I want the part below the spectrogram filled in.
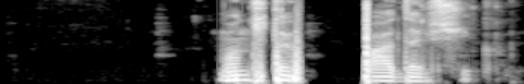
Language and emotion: Russian, neutral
